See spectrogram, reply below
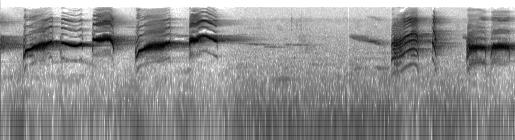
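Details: Wambi singing full masteran material: loud bursts of squeaky, rising whistled phrases about half a second apart, a short quiet gap, then more bright slurred notes.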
